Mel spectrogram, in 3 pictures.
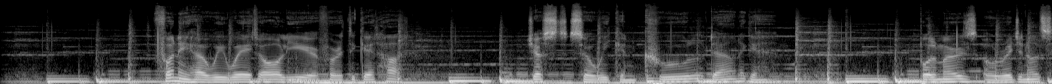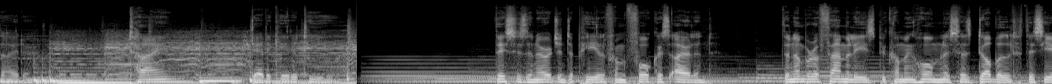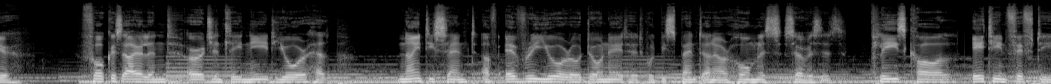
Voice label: Irish voice over artist, Kerry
